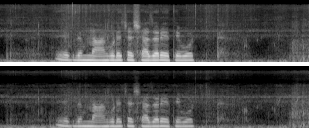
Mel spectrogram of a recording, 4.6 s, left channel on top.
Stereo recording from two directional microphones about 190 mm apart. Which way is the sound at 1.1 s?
55° left (ahead or behind).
